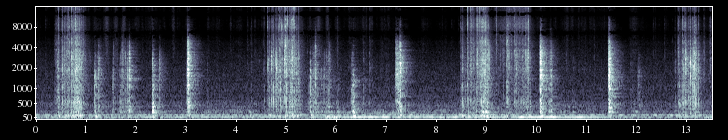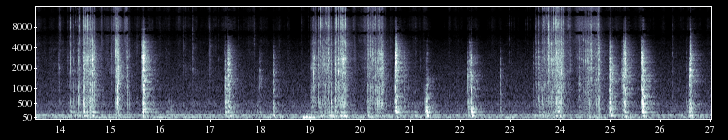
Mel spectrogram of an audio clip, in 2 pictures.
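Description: A tarot deck being shuffled by hand: an irregular run of quick card slaps and riffles, in clusters with short pauses between them.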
